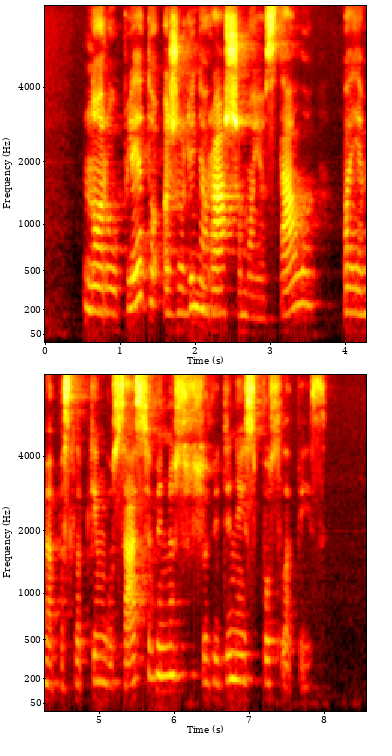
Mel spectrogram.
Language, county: Lithuanian, Vilnius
